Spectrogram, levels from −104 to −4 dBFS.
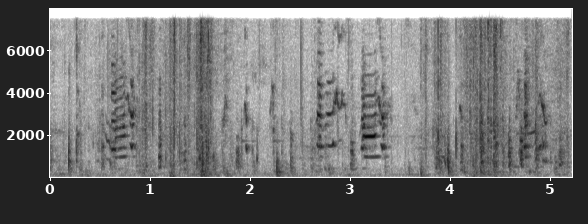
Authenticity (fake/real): real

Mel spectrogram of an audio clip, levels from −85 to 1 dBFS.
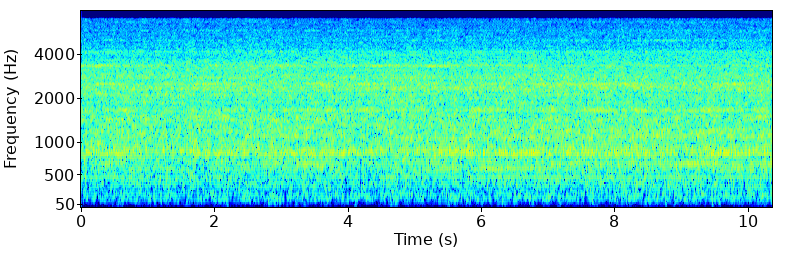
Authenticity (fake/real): fake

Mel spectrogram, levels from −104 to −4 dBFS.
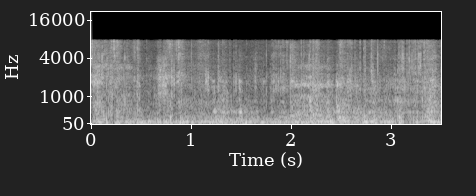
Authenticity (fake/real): fake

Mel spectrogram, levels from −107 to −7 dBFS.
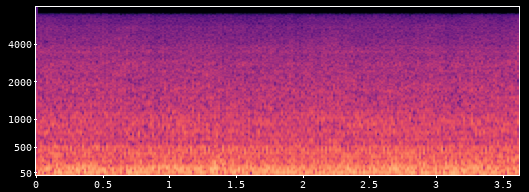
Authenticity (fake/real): fake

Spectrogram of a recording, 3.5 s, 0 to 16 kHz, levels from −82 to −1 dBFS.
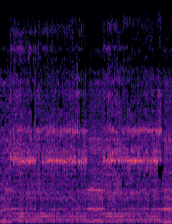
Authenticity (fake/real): fake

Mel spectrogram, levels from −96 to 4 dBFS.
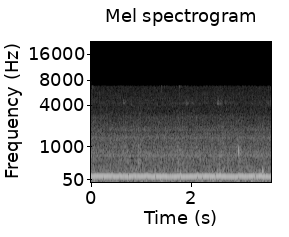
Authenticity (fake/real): fake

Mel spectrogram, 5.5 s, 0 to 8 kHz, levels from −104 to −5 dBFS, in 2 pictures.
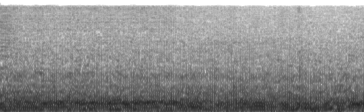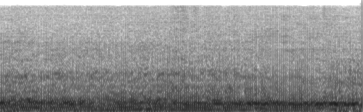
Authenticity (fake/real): fake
